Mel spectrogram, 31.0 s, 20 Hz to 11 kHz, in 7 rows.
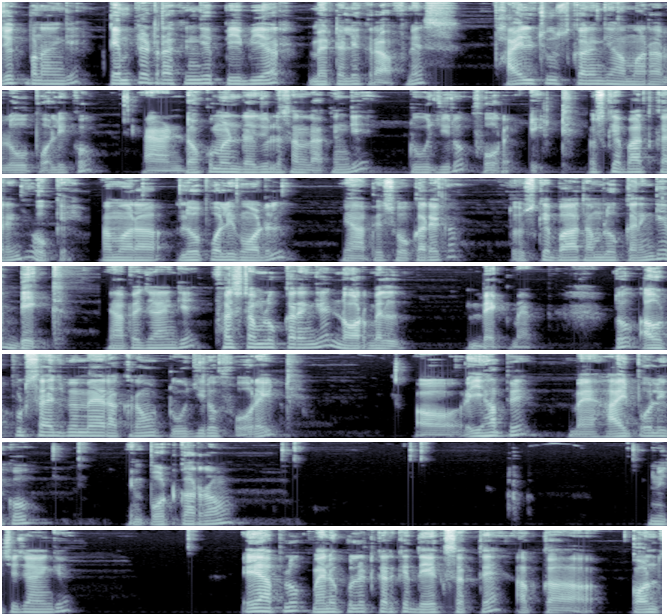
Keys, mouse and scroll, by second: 4.0 click, 9.5 alt+click, 10.3 alt+right click, 11.0 alt+click, 13.9 alt+click, 14.7 click, 18.0 click, 26.7 click.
